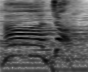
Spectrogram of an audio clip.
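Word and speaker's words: هاجر: বউয়ের নাম বিবি হাজার। নাম কি বলেন সবাই? আমরা বলি বিবি হাজেরা, এটা সঠিক উচ্চারণ না, আরবি উচ্চারণ হচ্ছে বিবি হাজার।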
